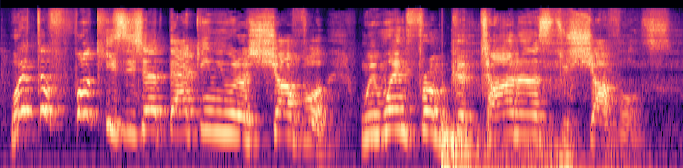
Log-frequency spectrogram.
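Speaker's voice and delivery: high-pitched incredulous outburst; outraged disbelief. Real, not acted. Gamer to the game on being hit with a shovel, outraged.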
